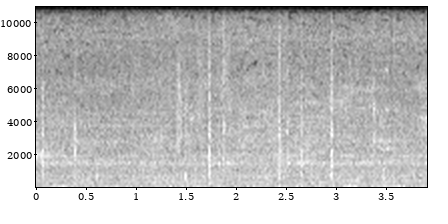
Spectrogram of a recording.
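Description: Steady low engine rumble of a vehicle with faint clicks and knocks, and no animal voice.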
